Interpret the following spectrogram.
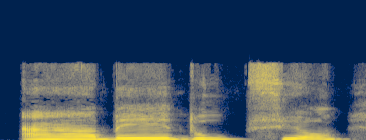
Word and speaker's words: abducción: imagen está haciendo abducción por eso lo pronunciamos con la b abducción De qué parte de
